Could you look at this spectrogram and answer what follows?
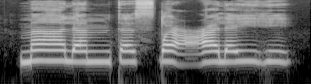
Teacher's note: ہے، پھر حرف العین ہے کلمت علیہ، یہاں حکم ہے ادغام، ہم پہلے عین کو دوسرے عین میں ملا کے ایک ہی عین اور تشدید کے ساتھ پڑھیں گے · حرف الطا حروف تفخیم میں سے ہے تو ہم حرف الطا کو بھاری آواز میں اور منہ پھلا کے پڑھیں گے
